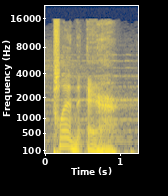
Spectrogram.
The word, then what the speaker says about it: plein air: means open-air or outdoors the French pronounced it plan air others say plein air no matter how you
